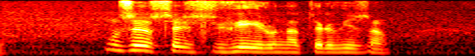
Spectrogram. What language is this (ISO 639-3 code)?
por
